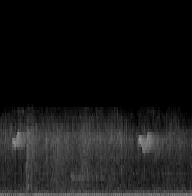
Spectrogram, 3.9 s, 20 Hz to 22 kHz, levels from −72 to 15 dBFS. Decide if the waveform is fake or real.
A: fake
